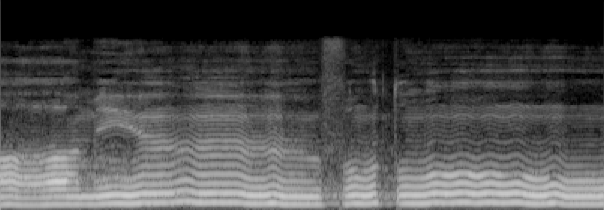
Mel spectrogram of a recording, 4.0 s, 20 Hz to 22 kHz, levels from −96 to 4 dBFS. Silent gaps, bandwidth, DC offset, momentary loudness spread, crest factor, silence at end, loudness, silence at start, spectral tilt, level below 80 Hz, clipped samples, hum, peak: none; 10 kHz; under 0.1%; 3 LU; 12 dB; 0 s; -20 LUFS; 0 s; -9.5 dB/octave; -62 dBFS; under 0.1%; none; -8 dBFS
